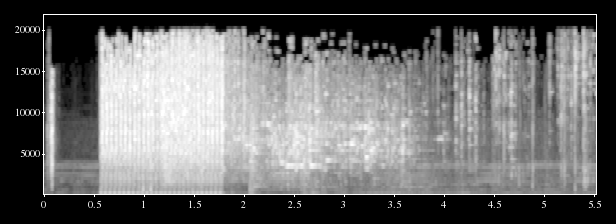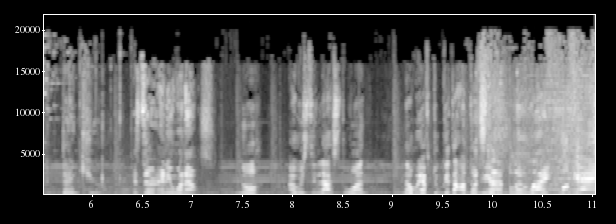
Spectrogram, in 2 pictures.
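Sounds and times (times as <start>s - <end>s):
large glass airlock window shattering: 1.0s - 5.3s
glass shards tinkling and clattering: 1.7s - 5.6s
speech: 5.7s - 11.0s.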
